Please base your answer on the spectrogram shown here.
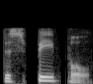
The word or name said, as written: dispeople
